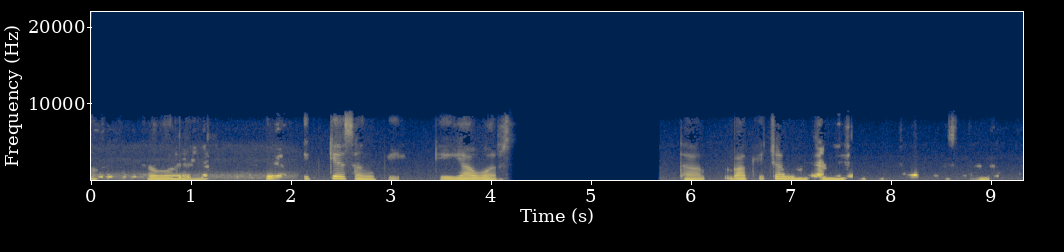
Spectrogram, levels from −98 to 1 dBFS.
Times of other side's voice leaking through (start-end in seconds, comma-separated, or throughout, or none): 0.05-0.54, 0.87-2.09, 7.19-7.65, 8.16-8.30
